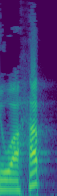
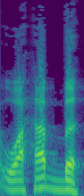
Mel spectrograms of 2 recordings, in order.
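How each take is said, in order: First: The final b is devoiced, sounding like p. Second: The final b keeps its voicing. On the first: The speaker calls it wrong. "здесь букву Ба не оглушаем, то есть не вахаб" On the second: The speaker calls it right. "а вахаб"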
